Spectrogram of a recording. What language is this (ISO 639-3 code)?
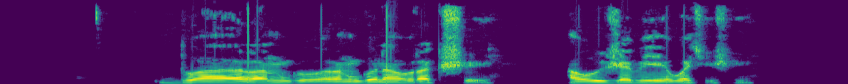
pus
